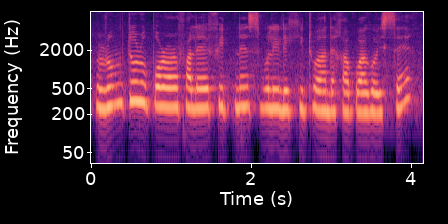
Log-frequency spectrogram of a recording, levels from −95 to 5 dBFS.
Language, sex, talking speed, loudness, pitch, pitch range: Assamese, female, 130 wpm, -15 LUFS, 250 Hz, 235-265 Hz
